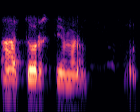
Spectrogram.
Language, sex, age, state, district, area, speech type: Kannada, male, 30-45, Karnataka, Gadag, rural, conversation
